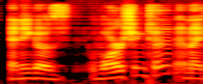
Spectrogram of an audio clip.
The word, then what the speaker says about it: Washington: and I was like, "Mike, why do you pronounce the name of the state we live in with an R in it?" And he goes, "Washington?"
